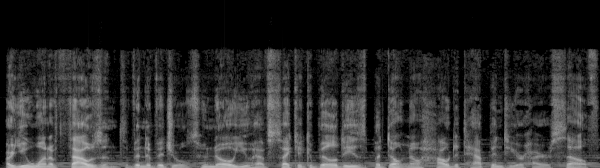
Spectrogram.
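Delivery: smooth commercial voiceover; ad read. Acted. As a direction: sell it like a radio spot. Recorded ad read.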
